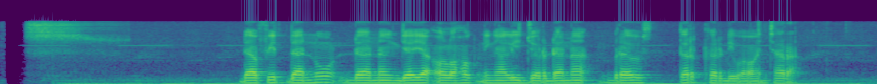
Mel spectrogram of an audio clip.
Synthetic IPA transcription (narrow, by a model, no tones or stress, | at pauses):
dafit̪̚danudanaŋd͡ʒajaʔɔlɔɦɔk̚niŋalid͡ʒɔrdanabɾɛwst̪ərkʰɨrdiwa̰wa̰ɲt͡ʃaɾa̰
